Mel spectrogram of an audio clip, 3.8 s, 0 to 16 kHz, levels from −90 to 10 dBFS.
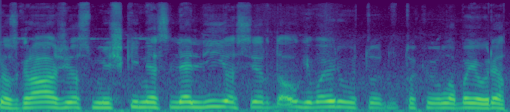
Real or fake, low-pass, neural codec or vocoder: real; 14.4 kHz; none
